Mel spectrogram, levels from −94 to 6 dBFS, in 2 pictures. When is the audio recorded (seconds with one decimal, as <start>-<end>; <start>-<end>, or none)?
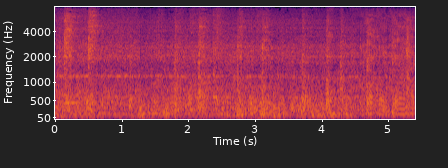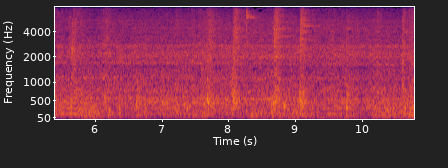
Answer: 0.0-4.5; 5.8-10.8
